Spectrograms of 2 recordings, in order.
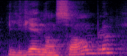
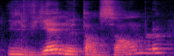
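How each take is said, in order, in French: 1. Ni le e final ni le t ne sont entendus. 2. Le e final et le t sont tous les deux entendus. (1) "vous faites une, une fausse élision" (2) "vous prononcez le, le E caduc et le T de, de liaison"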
